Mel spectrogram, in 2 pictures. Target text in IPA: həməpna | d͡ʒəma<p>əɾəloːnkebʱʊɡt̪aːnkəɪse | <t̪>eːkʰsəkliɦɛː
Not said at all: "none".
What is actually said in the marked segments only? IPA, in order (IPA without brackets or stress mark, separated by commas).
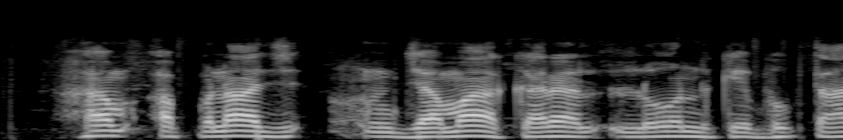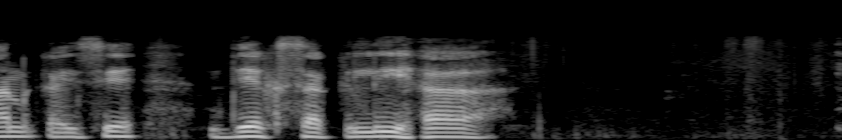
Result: k, d̪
